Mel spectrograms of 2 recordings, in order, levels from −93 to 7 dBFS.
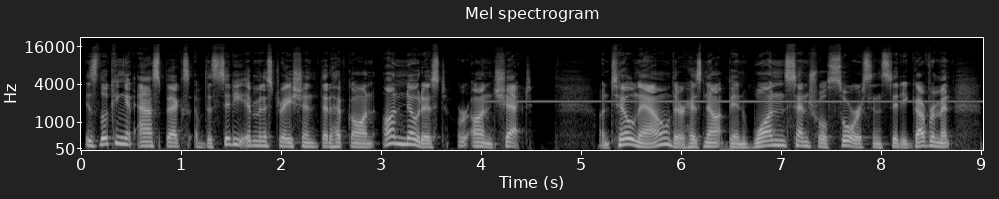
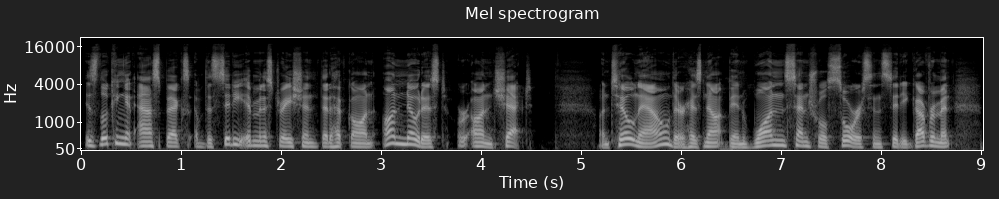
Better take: second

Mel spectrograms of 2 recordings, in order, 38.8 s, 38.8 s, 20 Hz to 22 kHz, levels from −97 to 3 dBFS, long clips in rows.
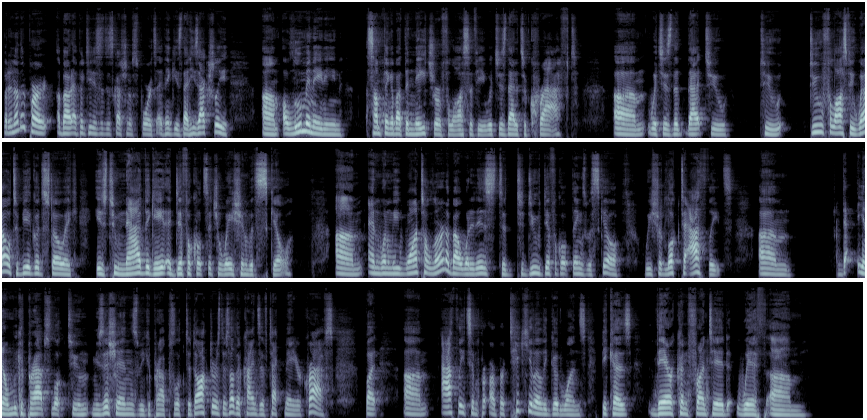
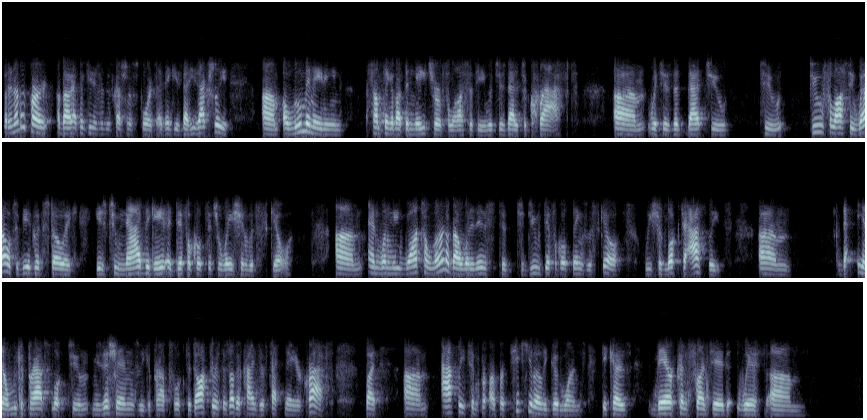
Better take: first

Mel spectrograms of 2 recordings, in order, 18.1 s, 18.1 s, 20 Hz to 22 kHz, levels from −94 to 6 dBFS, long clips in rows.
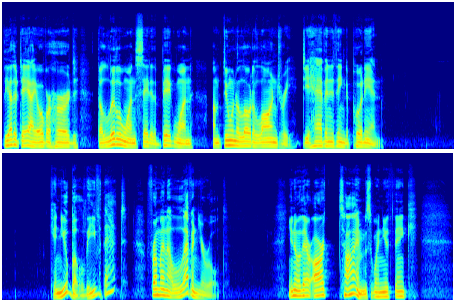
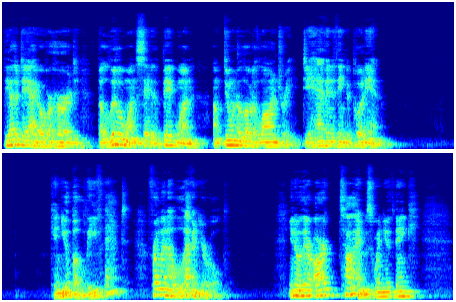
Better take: first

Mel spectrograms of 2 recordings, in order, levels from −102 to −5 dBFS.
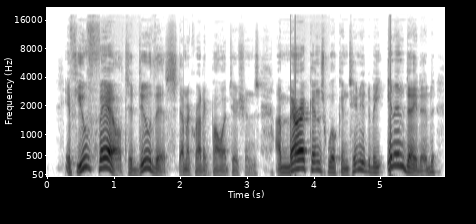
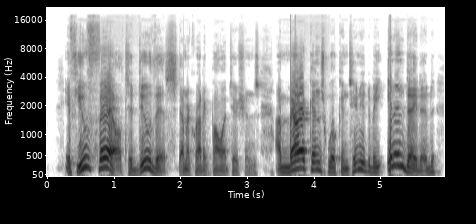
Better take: first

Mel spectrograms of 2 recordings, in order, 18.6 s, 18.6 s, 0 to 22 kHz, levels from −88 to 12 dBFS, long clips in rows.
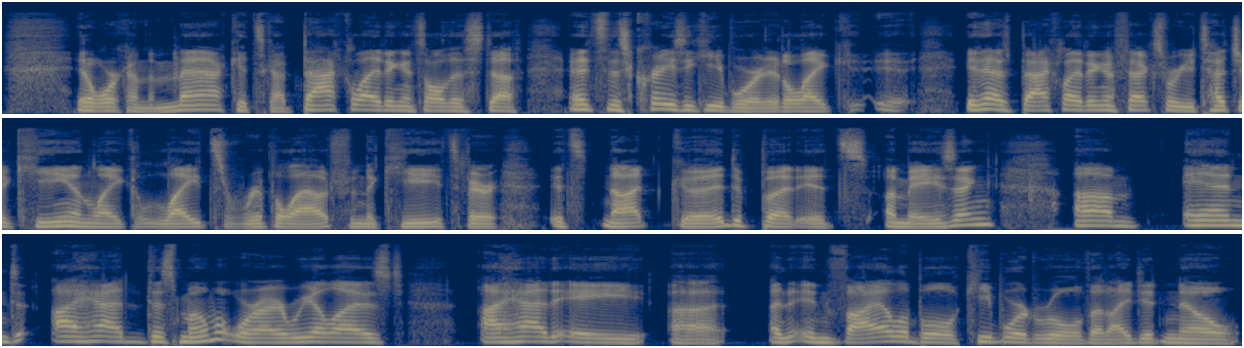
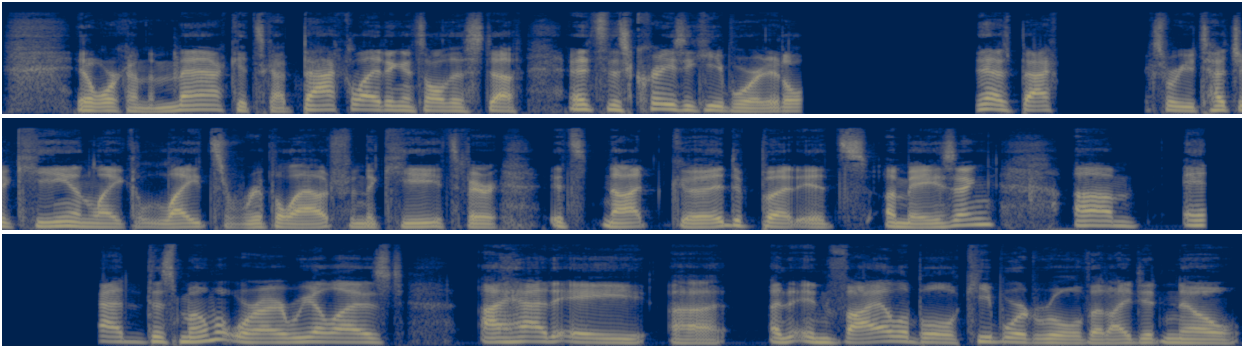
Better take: first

